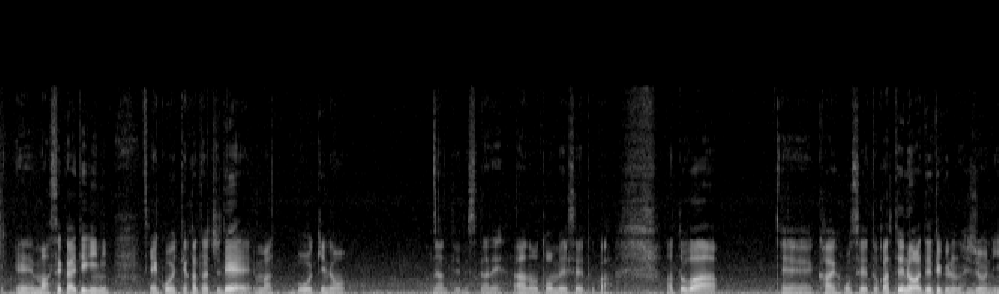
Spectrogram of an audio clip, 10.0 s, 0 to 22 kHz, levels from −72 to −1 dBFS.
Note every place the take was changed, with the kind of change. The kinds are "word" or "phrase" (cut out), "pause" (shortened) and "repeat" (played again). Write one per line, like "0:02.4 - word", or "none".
none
